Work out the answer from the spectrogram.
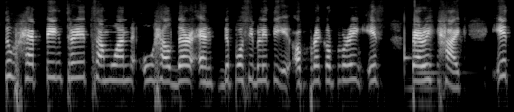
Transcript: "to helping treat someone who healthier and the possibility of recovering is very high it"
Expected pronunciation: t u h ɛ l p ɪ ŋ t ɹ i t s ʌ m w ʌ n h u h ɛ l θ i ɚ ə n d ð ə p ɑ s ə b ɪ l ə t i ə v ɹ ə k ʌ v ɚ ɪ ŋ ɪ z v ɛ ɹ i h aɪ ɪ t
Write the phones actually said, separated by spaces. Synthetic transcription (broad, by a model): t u h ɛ p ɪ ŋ t ɹ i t s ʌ m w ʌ n h u h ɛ l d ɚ ə n d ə p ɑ s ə b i l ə t i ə f ɹ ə k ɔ p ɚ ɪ ŋ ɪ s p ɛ ɹ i h aɪ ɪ t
